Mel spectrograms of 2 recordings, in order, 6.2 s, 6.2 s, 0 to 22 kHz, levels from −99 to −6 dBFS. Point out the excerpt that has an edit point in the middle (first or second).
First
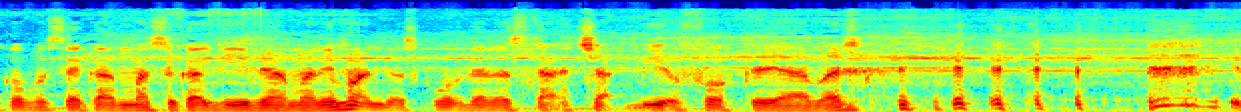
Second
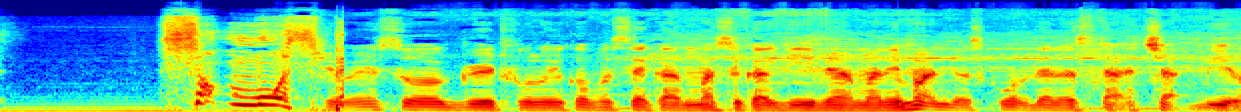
second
